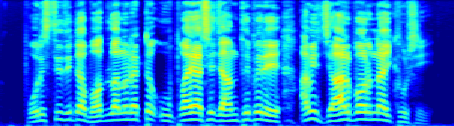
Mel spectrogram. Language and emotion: Bengali, happy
